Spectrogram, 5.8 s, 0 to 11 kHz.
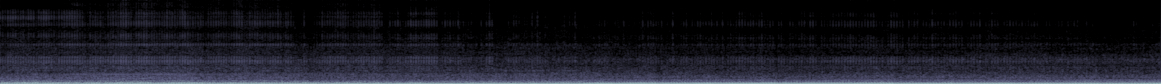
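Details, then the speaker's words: Car test-driven after reinstalling a part to cure a bogging issue under full throttle: smooth even pull with steady low drone, no hesitation or misfire under acceleration; idle afterwards holds around 850 rpm. "we're just giving this car a little test drive everything seems good uh there's no hesitation so far"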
